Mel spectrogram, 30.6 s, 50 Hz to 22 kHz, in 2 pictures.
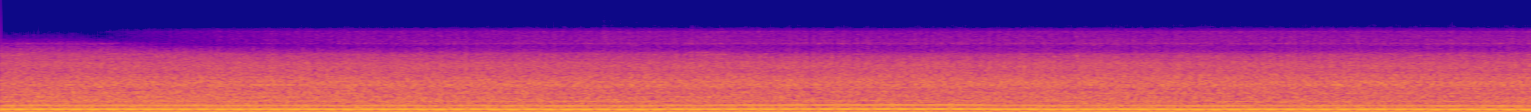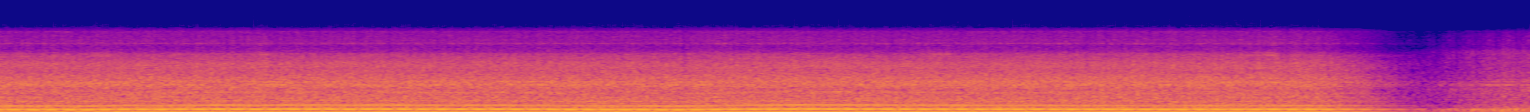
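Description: Oliver 880 tractor's six-cylinder engine running steadily under load while pulling a grain drill, heard close up, its pitch holding nearly even with small dips. It fades out near the end.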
